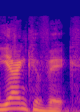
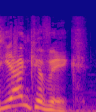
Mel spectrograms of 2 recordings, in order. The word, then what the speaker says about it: Yankovic: find the audio of him saying it's Weirdowl Yankeeic. Well, what he doesn't know how how he's called. No, but it's weird how says Yanovvic.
